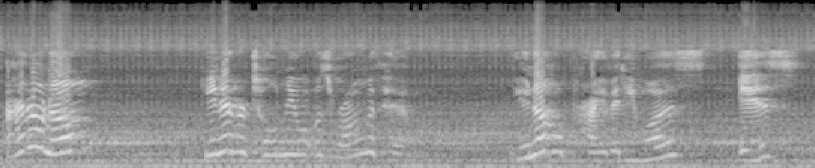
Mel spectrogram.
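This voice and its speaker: A woman's voice: very high-pitched, very animated, moderate pace. A woman playing a guarded, impatient daughter and sister in a naturalistic audio drama, with terse, prodding, conversational delivery. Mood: matter-of-fact. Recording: distant from mic, clear background noise.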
